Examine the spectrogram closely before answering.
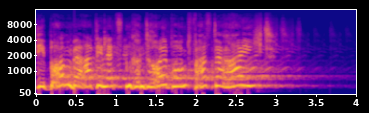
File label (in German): Announcer cart attacker final warning, de; Die Bombe hat den letzten Kontrollpunkt fast erreicht!; Reaktionen der Administratorin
